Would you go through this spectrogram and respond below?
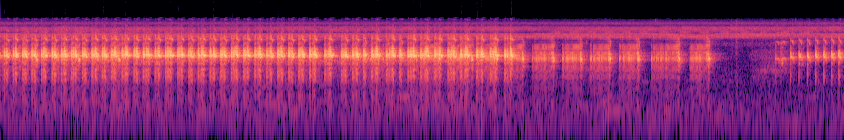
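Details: Long rapid pulsed trill from a frog, steady for about six seconds, then dropping into slower, broken bursts of notes with a brief silent gap before the fast rattle resumes.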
